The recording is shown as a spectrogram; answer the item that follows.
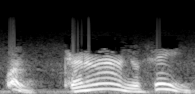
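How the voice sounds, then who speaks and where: An actor playing a guilt-haunted, nervous murderer in an old-time radio horror drama, speaking in halting, stammering phrases. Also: male voice, sits high, big pitch swings. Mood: anxious, scheming. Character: guilt-haunted, jittery murderer narrating his crime. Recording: noisy, muffled old radio broadcast.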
